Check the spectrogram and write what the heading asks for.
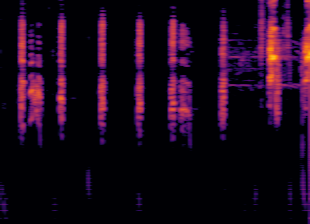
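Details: Chukar partridge, national bird of Pakistan, uttering spaced throaty clucks, some doubled, about every third of a second, with a thin whistled tone and a sharper note near the end.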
